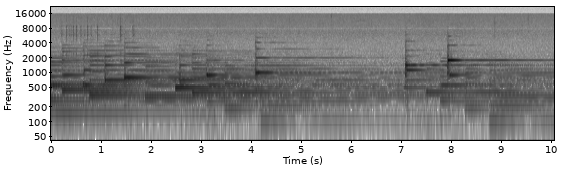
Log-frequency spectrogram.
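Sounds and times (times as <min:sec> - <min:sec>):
piano chord with low bass note: 0:00.0 - 0:10.0.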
